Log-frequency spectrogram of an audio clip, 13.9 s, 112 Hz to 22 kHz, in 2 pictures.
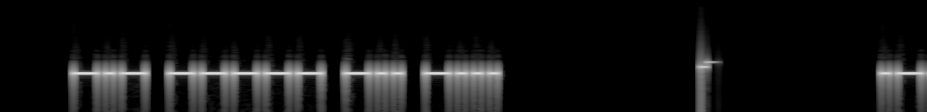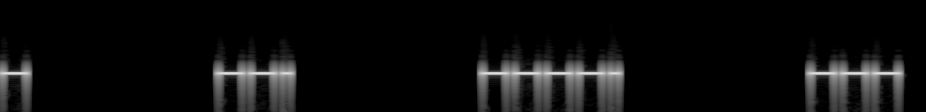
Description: Morse code, heard as a keyed tone, about 20 wpm, spaced as for 9 wpm, 700 Hz. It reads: K0DB WG9O
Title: USA Call Signs - 4 Characters - 8x Character Spacing - 20wpm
